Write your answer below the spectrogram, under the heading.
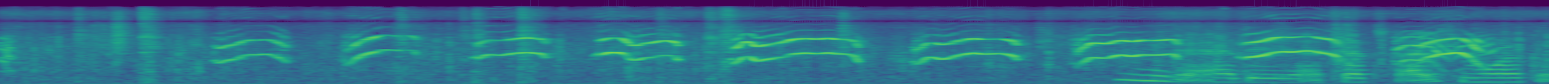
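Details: Bichon Frisé puppies in a litter at a small kennel in Vejle, Denmark, giving a run of high whining whimpers, each an arched rising-then-falling squeal, repeated roughly every half second, with lower squeaky cries near the end.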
